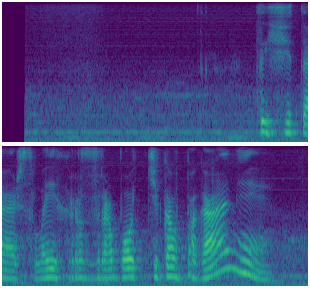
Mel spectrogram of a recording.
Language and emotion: Russian, angry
